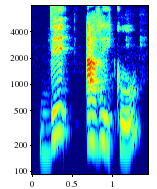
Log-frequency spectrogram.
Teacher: Ici, je ne fais pas la liaison, je dis des haricots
